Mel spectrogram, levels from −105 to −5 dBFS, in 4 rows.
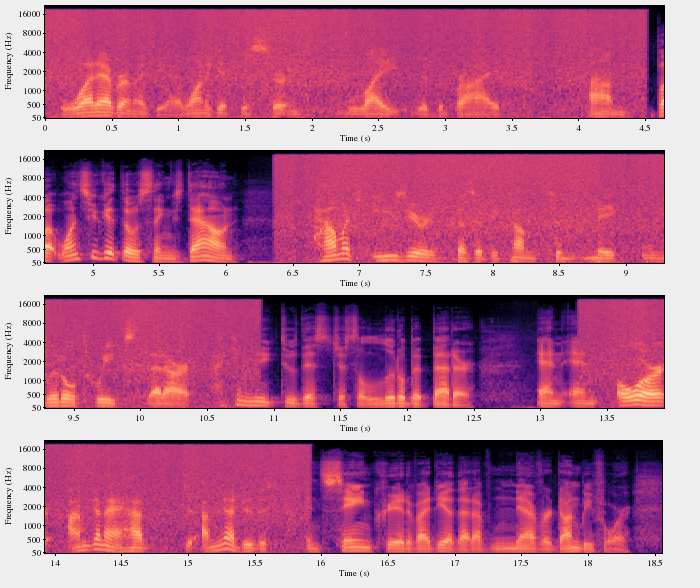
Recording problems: hiss; loud; until 4.5 s, from 6.5 to 11 s and from 13 to 16 s; 2 dB below the speech

